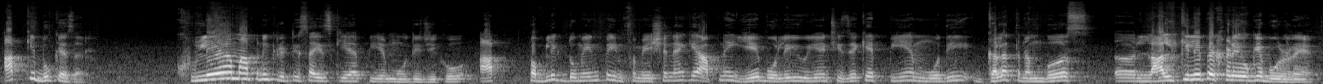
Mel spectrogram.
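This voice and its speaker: A man's voice: a little high, expressive, moderate pace, slight background noise. A man hosting a podcast, asking polite, respectful interview questions. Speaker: podcast host.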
